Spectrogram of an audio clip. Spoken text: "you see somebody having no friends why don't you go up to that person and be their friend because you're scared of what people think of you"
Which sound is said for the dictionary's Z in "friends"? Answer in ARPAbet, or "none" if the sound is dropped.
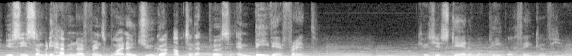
Z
